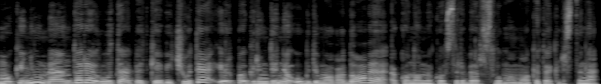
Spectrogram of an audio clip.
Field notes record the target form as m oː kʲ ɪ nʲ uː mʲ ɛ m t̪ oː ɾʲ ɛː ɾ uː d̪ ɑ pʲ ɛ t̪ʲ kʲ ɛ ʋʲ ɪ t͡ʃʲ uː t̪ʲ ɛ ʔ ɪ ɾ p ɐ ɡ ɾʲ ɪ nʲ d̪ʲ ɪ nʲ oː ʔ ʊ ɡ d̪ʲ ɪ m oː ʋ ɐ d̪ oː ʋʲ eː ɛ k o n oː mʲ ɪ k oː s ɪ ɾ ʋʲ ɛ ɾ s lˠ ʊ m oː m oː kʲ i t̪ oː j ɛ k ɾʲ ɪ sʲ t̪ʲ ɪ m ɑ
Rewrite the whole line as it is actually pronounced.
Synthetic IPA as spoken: m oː kʲ ɪ nʲ uː mʲ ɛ n t̪ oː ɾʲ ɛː ɾ uː t̪ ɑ pʲ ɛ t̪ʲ kʲ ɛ ʋʲ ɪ t͡ʃʲ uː t̪ʲ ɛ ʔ ɪ ɾ p ɐ ɡ ɾʲ ɪ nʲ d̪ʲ ɪ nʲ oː ʔ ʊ ɡ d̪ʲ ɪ m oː ʋ ɐ d̪ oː ʋʲ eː ɛ k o n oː mʲ ɪ k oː s ɪ ɾ ʋʲ ɛ ɾ s lˠ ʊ m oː m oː kʲ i t̪ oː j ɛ k ɾʲ ɪ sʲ t̪ʲ ɪ n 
